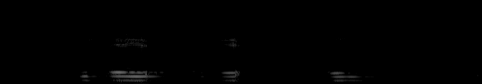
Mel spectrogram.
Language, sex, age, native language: Icelandic, male, 10, Icelandic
